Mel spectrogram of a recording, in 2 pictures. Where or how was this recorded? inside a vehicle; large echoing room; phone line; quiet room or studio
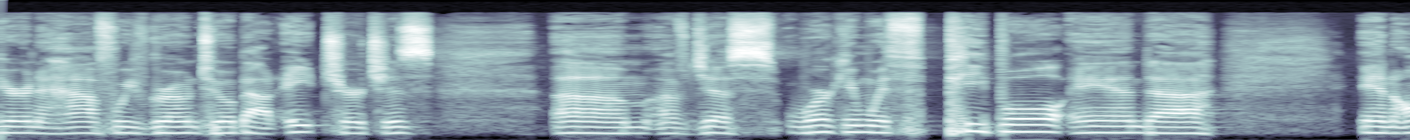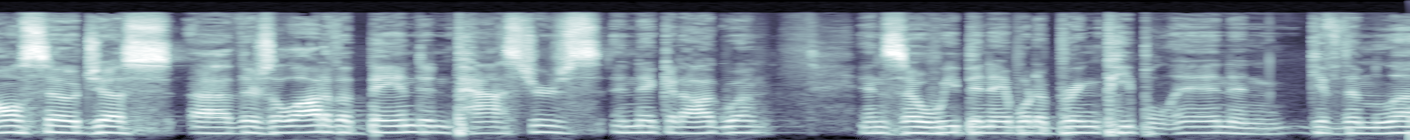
large echoing room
